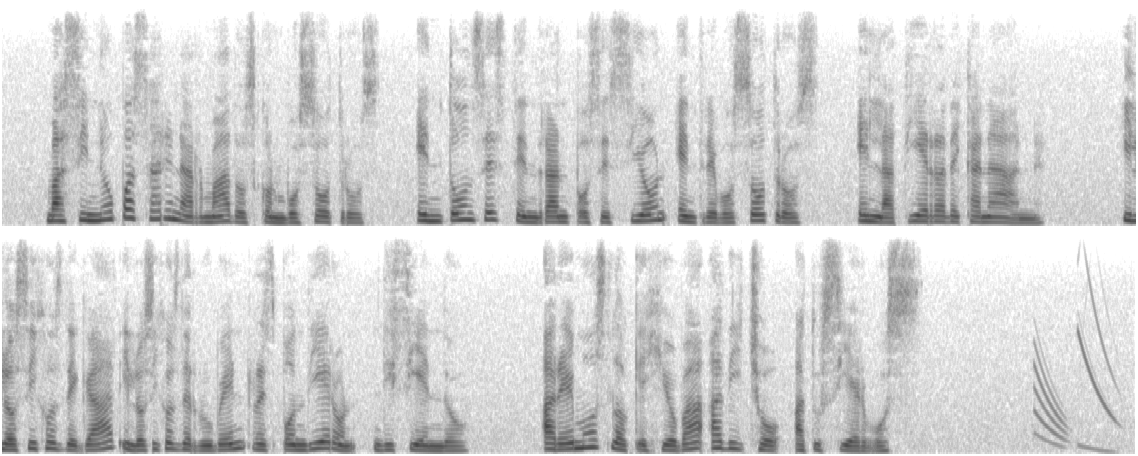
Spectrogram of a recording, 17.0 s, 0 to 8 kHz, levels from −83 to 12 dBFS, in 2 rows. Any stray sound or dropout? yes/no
yes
